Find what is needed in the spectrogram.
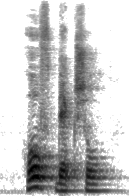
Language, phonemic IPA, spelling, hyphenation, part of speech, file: Dutch, /ˈɦoːfˌdɛk.səl/, hoofddeksel, hoofd‧dek‧sel, noun, Nl-hoofddeksel.ogg
- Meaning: a headgear, object worn as headdress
